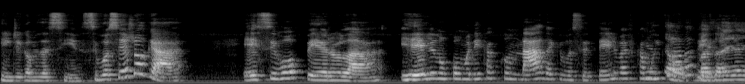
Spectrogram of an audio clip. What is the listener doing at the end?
taking over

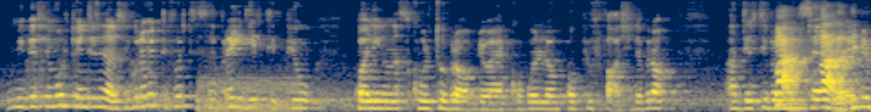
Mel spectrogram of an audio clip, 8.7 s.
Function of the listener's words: taking over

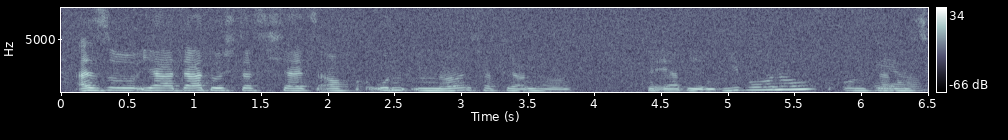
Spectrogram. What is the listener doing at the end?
listening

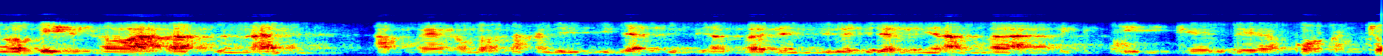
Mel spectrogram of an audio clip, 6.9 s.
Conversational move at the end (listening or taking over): taking over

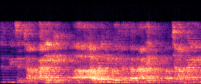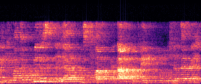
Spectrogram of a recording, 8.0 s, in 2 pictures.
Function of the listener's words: listening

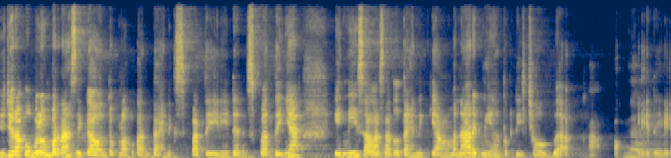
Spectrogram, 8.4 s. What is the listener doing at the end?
taking over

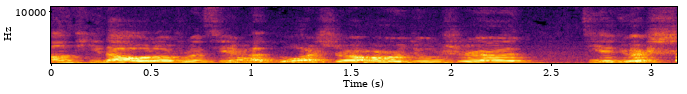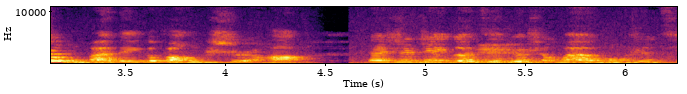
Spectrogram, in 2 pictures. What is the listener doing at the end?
listening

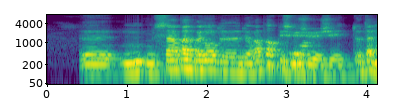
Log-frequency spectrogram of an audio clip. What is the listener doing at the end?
listening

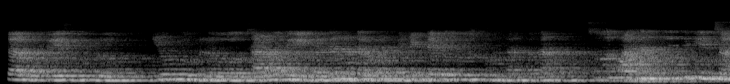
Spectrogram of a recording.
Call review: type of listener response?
listening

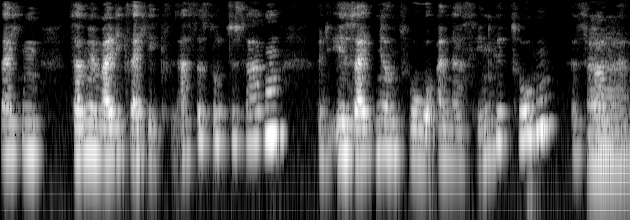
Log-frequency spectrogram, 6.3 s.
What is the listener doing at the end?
listening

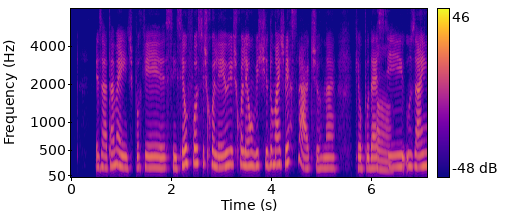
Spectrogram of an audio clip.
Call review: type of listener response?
listening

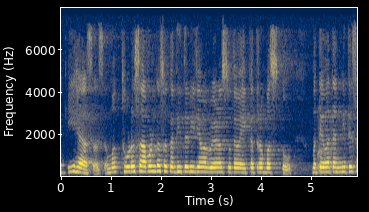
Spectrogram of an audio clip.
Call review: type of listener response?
listening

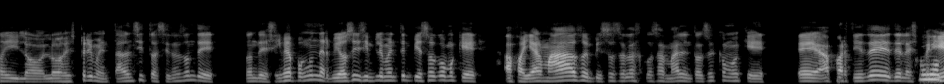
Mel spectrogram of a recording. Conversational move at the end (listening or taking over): taking over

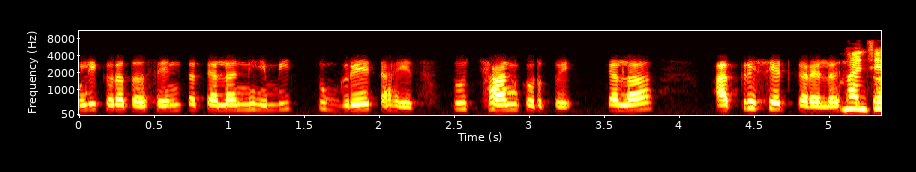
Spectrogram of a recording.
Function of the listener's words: taking over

